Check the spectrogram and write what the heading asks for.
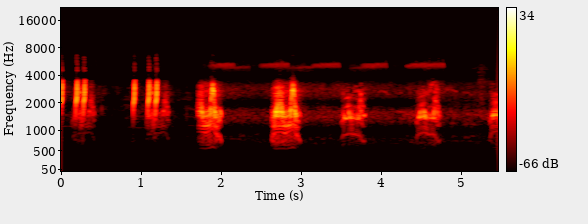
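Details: Common quail calls: rapid sharp three-note bursts, then broad, harsh, buzzy notes repeated roughly once a second, with a faint steady high tone above.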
